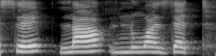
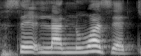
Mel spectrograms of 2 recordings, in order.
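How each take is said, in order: First: La noisette very slow, NOI and SETTE stretched; slow sounding-out. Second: Said in the usual way. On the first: Shown as a demonstration. Teacher answering what the picture is, slow sounding-out. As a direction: draw out each syllable of la noisette.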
